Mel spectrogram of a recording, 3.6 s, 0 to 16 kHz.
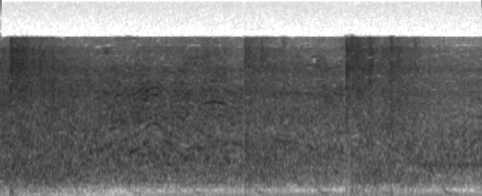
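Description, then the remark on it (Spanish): A loud, dense roar of a cheering crowd fills the whole stretch, with a few sharp shotgun blasts cracking through it at irregular moments near the end, at the Encamisá 2023 festival in Torrejoncillo on Thursday 7 December, evening, where 120 shotgunners and about 150 riders covered in white sheets accompany the banner of the Immaculate. “Allí se van a dar cita 120 escopeteros y unos 150 jinetes cubiertos con sábanas blancas para acompañar al estandarte de la Inmaculada en la víspera de su celebración.”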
